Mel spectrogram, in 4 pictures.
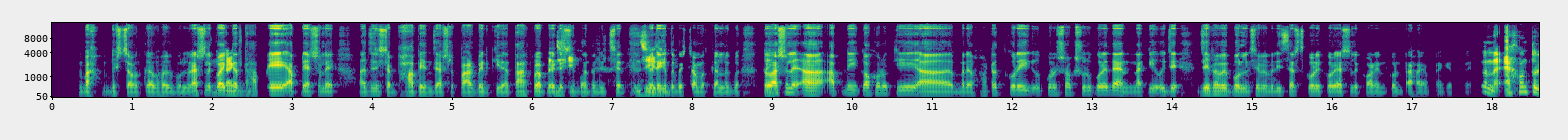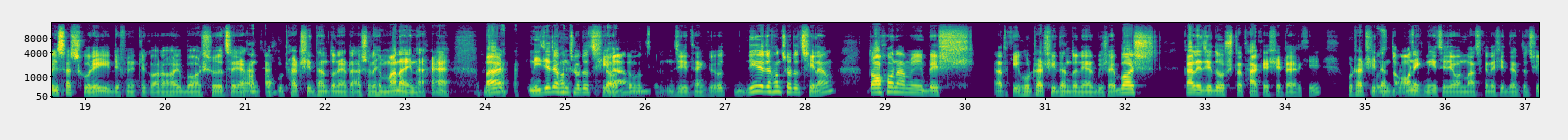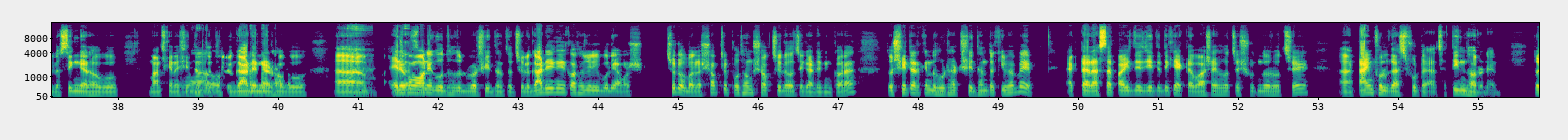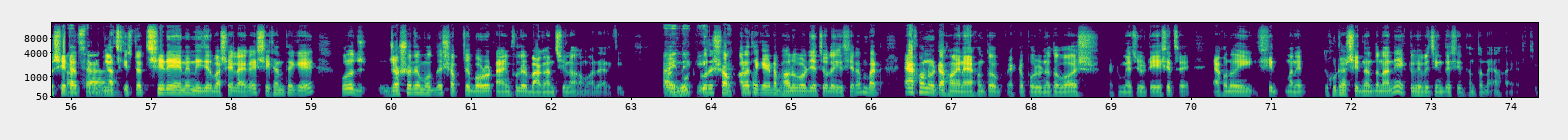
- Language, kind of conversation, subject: Bengali, podcast, নতুন কোনো শখ শুরু করতে চাইলে তুমি সাধারণত কোথা থেকে শুরু করো?
- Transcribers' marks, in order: laughing while speaking: "জি"; in English: "definitely"; other background noise; laughing while speaking: "আসলে"; chuckle; in English: "But"; chuckle; chuckle; in English: "But"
